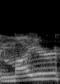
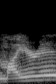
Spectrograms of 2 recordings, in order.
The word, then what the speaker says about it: Meijer: And don't they spell it with like a J? Yeah. Yeah, because it's his last name, and I'm pretty sure it's French. Meijer.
